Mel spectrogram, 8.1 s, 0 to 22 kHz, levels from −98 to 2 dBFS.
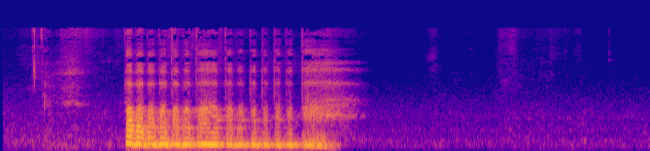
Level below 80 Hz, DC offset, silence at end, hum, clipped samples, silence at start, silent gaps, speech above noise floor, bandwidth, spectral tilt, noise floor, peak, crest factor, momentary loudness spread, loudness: -54 dBFS; under 0.1%; 3.75 s; none; under 0.1%; 0.85 s; none; 46 dB; 11.5 kHz; -7.5 dB/octave; -65 dBFS; -2 dBFS; 22 dB; 25 LU; -21 LUFS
